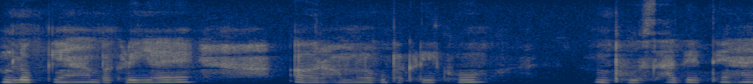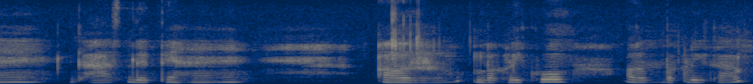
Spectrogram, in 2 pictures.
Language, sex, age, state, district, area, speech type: Hindi, female, 30-45, Uttar Pradesh, Chandauli, rural, spontaneous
